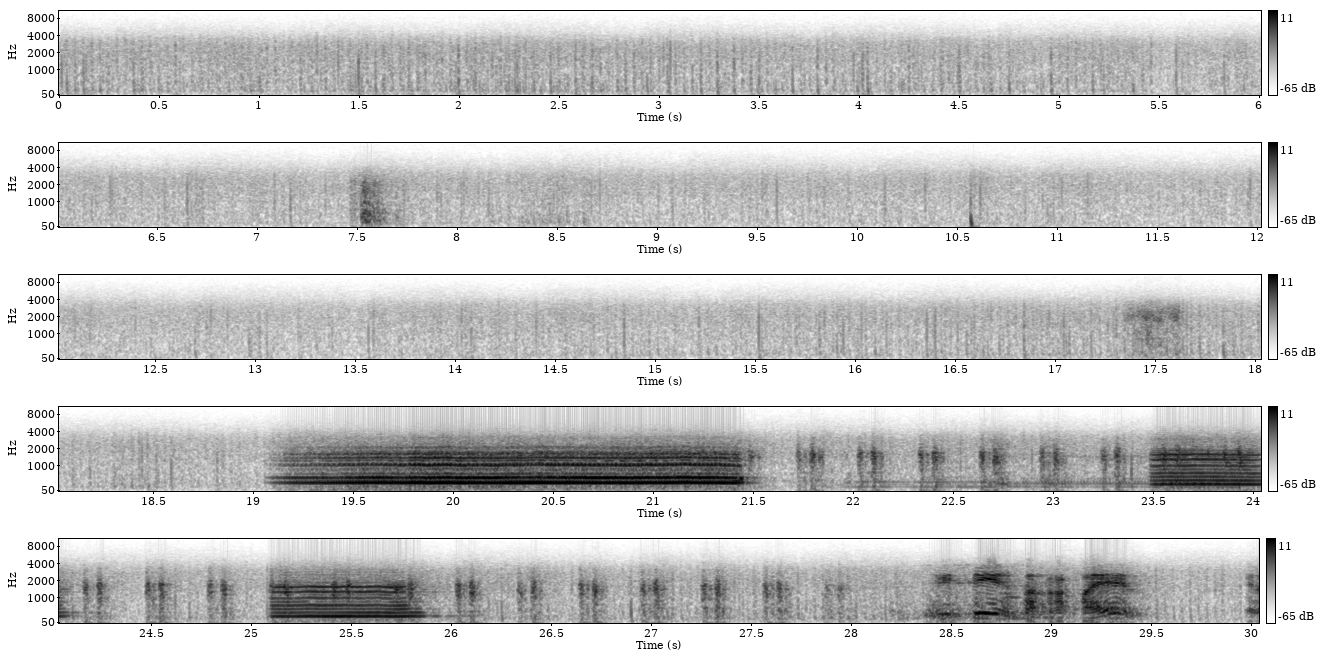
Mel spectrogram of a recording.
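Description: Faint steady hiss of an old film soundtrack for most of the stretch, then a horn sounding: one long held blast about two-thirds of the way through, followed by rapid clattering and two shorter blasts.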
